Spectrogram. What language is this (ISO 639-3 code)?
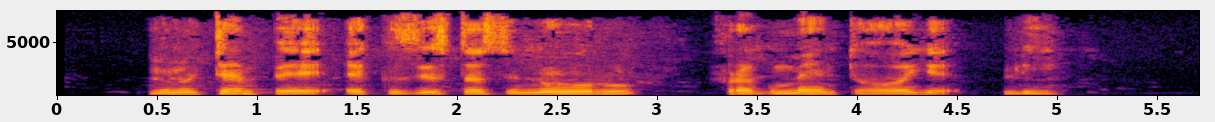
epo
